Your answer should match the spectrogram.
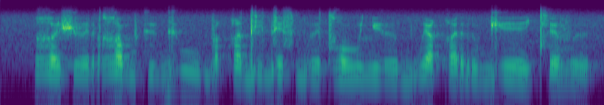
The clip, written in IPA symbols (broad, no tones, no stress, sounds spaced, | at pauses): ʁ ɘ ʃ ɘː r ʁ ɐ b kʲ o ɡʲ uː b e q ɐ d i d e s b ɘː d ʁ uː lʲ ɘː b w e q ɘ r u ɡʲ eː cʰ ɛ v ɘ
